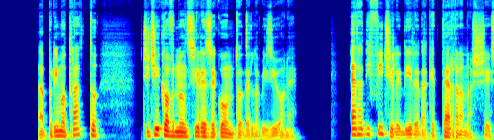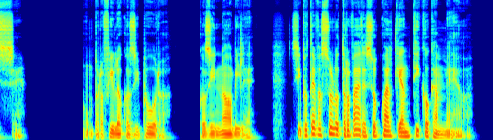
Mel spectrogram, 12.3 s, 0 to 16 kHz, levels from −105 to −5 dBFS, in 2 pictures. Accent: native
